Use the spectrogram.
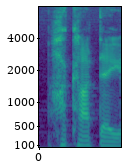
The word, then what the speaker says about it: Hecate: Hecate is how I was told to hear it, to pronounce it.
